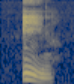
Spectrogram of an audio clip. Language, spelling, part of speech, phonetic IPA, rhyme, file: Hungarian, ín, noun, [ˈiːn], -iːn, Hu-ín.ogg
- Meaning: 1. tendon, sinew 2. slave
